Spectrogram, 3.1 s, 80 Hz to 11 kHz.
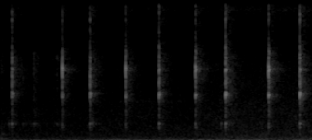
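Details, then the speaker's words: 1983 Porsche 944, a part during reassembly: crisp, even clicks about three per second, the normal clicking of a good part. "if you can hear that click but that's supposed to do that if it's good so you're supposed to be able to hear that clicking sound from what I've read so I think that piece is ok"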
